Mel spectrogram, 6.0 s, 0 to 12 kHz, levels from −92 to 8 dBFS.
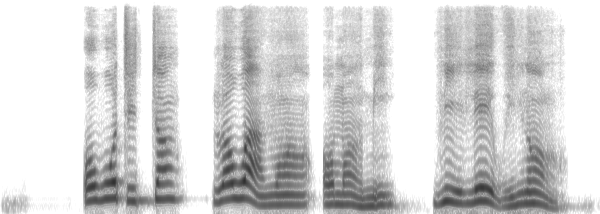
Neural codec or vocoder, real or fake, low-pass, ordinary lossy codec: codec, 16 kHz in and 24 kHz out, 0.9 kbps, LongCat-Audio-Codec, fine tuned four codebook decoder; fake; 10.8 kHz; Opus, 64 kbps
